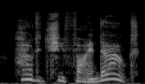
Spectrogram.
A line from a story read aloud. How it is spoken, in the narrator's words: he whispered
